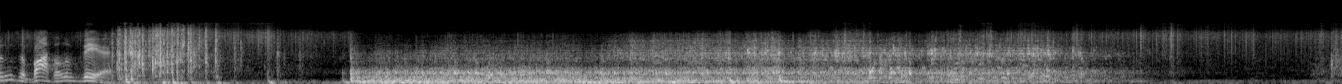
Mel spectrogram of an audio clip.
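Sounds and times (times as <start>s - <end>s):
speech: 0.0s - 1.8s
explosion sound-effect record rumbling with crackling debris: 3.4s - 10.8s.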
